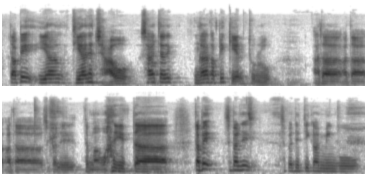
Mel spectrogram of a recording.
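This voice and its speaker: A man with a Korean accent speaks at a fairly slow pace, his fairly high voice swinging very widely in pitch. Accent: Korean accent in Indonesian. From South Korea. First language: Korean (speaking Indonesian). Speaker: guest, Korean husband. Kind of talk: casual chat. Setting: radio studio. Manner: halting, many repeated words.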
